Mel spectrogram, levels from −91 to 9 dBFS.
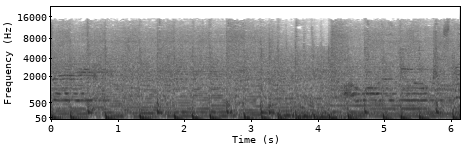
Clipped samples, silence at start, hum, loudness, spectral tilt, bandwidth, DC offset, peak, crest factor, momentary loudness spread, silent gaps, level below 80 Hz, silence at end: under 0.1%; 0 s; none; -12 LUFS; -4.5 dB/octave; 16 kHz; under 0.1%; 0 dBFS; 12 dB; 2 LU; none; -16 dBFS; 0 s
